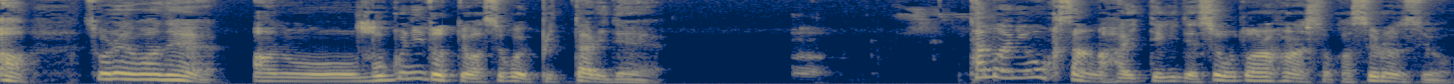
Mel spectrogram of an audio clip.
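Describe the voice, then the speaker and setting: Speaking very fast with long, frequent pauses, a man has a fairly high pitch, a dark, mellow tone, very wide pitch swings and big swings in loudness. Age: 40s. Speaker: podcast host and baker. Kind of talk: casual chat. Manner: laughs often.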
